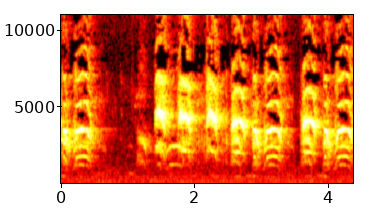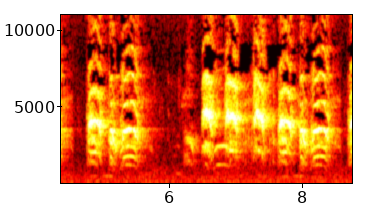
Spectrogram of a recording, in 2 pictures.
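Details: Great kiskadee recorded in nature, singing loud, harsh, squawking phrases of three to four notes, repeated in clusters every second or so with short pauses, over a faint background hum.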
